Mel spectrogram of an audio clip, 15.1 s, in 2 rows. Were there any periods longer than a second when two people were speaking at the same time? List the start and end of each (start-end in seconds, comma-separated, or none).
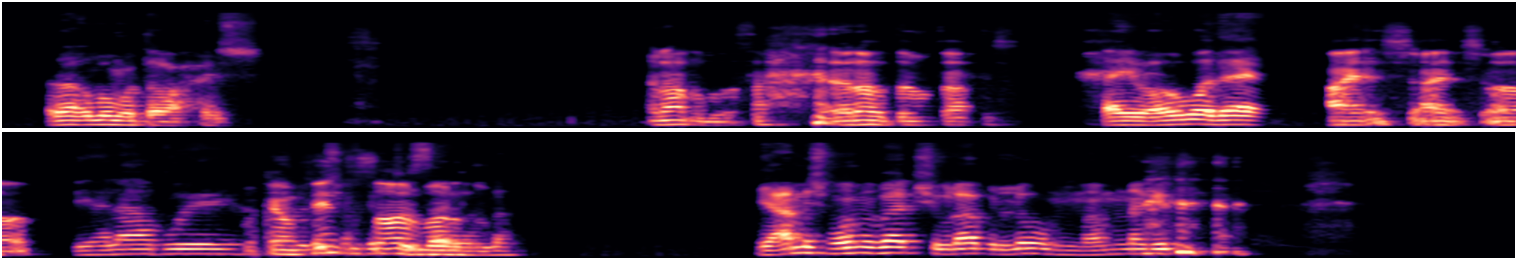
8.8-10.0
